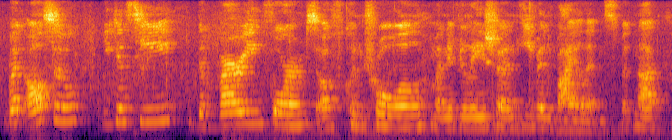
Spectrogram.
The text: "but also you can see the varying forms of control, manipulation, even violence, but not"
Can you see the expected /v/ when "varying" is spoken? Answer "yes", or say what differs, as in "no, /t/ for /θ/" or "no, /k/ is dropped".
yes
